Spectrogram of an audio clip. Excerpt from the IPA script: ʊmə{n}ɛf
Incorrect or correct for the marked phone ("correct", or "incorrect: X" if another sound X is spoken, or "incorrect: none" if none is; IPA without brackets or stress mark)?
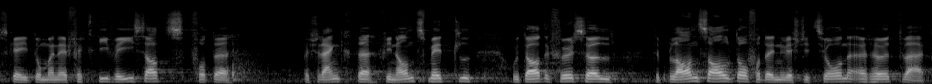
correct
